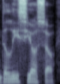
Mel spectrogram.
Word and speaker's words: delicioso: Spanish, está delicioso. Notice the soft C pronunciation in delicioso. It sounds just like an S.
